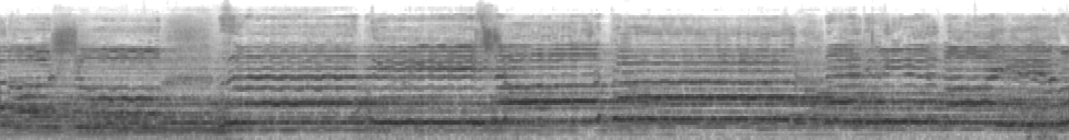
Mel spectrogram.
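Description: A woman singing a Ukrainian song solo and unaccompanied into a microphone, in long held notes with vibrato.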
